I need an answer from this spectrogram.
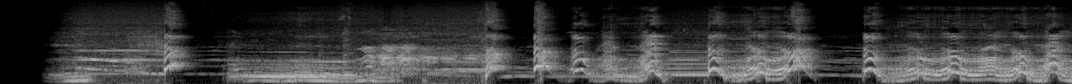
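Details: Cavapoo dog trying to howl like wolves: loud, sustained wavering howls with rich harmonics that slide up and down, broken by short pauses, with other howling voices mixed in.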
